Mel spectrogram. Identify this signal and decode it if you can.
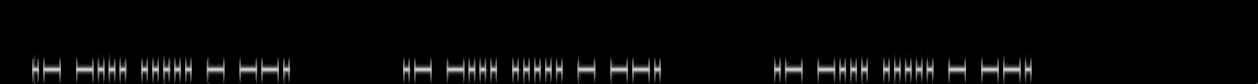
Morse code, heard as a keyed tone, about 22 wpm, 700 Hz. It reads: AB5TG AB5TG AB5TG
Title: USA Call Signs - 5 Characters - Repeated 3x - 22wpm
